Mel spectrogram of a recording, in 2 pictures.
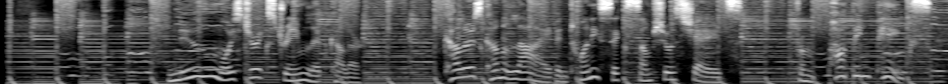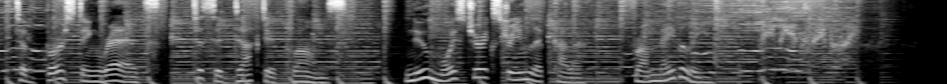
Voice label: advert; maybelline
